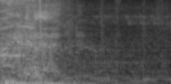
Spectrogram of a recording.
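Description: Mixed film soundtracks: a deep rumbling swell with music comes in loud at the start and fades away over the next second and a half.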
